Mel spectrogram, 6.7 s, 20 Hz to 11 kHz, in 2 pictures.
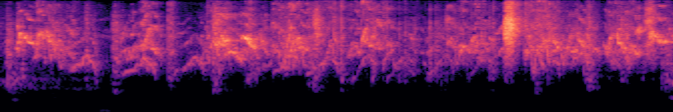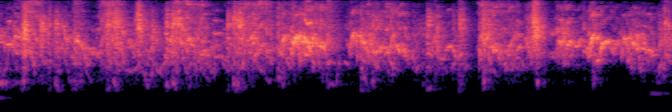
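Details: Calm, relaxed, napping budgerigars recorded on 24 July 2019 chatter continuously with bright, scratchy chirps and warbles.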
